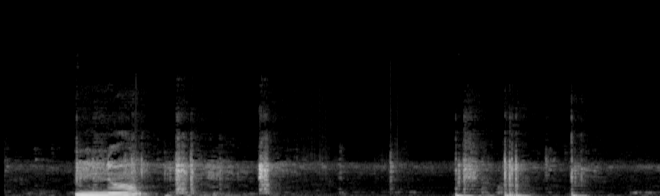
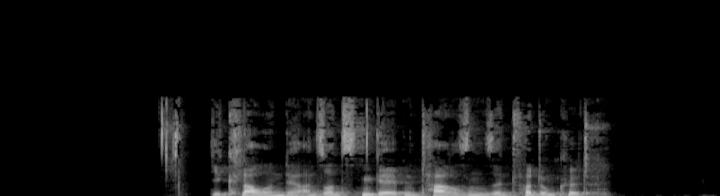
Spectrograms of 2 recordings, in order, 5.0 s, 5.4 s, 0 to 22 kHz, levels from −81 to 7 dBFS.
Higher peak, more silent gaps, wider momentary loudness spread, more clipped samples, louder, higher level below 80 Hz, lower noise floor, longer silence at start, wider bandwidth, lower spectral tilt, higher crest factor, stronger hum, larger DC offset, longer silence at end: about the same, -2 dBFS vs -2 dBFS; neither; first, 21 LU vs 11 LU; neither; first, -19 LUFS vs -22 LUFS; about the same, -54 dBFS vs -52 dBFS; second, -56 dBFS vs -81 dBFS; second, 0.55 s vs 1.2 s; second, 7.2 kHz vs 11.5 kHz; first, -6.5 dB/octave vs -5 dB/octave; about the same, 18 dB vs 22 dB; neither; neither; second, 0.55 s vs 0.85 s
